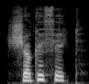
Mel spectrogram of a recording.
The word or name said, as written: chokeffekt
